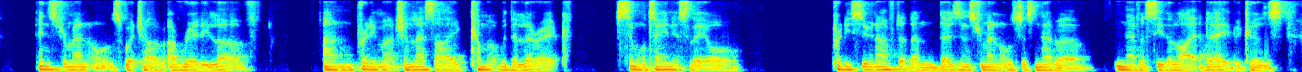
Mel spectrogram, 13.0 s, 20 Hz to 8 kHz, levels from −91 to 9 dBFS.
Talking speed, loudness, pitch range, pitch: 150 wpm, -18 LUFS, 105-120 Hz, 115 Hz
